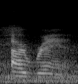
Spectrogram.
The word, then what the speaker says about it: Iran: It's pronounced Iran? Yes, that's correct. It's pronounced Iran. Like the English sentence, I ran.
